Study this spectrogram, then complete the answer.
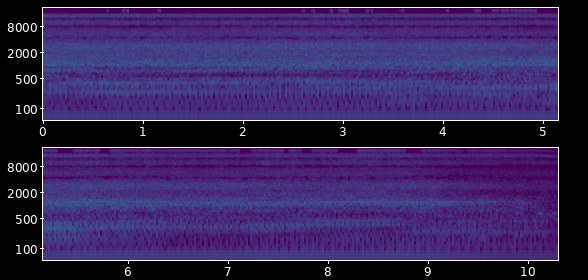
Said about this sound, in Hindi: अभी जनरेटर हमने नया मंगा दिया, पहले हमारा जनरेटर पुराना था, नया वाला जनरेटर आ गया।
